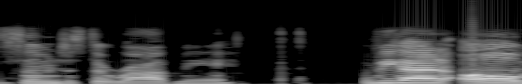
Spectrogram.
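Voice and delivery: ordinary talk

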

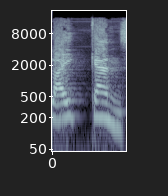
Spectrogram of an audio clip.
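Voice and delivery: "লাইকেন্স", licence misread with a k sound; misspelling read aloud. Shown as a demonstration. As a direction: say "লাইকেন্স" with a hard k for the c. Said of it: "option B তো হচ্ছে".

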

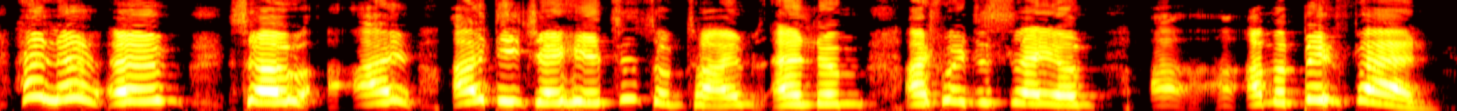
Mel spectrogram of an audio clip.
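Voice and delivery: high, breathless fanboy squeak; nervous starstruck fan. Retold or imitated. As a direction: gush at him like a starstruck kid. Nervously introducing himself to Harry.

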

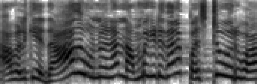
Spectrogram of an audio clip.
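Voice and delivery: ordinary talk, nothing marked

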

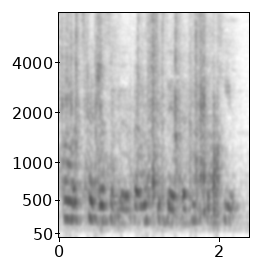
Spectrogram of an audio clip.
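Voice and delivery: usual speaking voice

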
